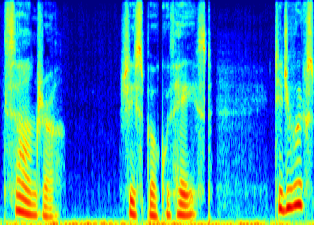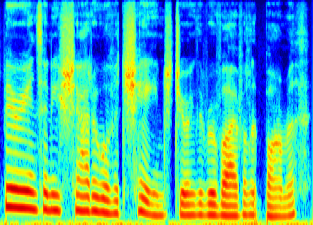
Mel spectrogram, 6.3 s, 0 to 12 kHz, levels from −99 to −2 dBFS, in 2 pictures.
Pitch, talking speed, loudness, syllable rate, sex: 190 Hz, 170 wpm, -16 LUFS, 6.3 syllables/s, female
